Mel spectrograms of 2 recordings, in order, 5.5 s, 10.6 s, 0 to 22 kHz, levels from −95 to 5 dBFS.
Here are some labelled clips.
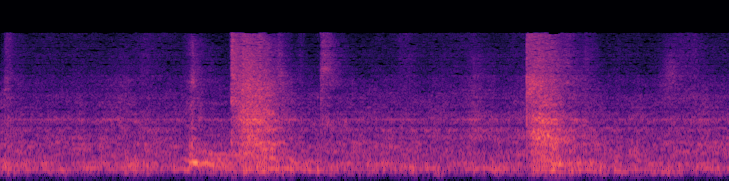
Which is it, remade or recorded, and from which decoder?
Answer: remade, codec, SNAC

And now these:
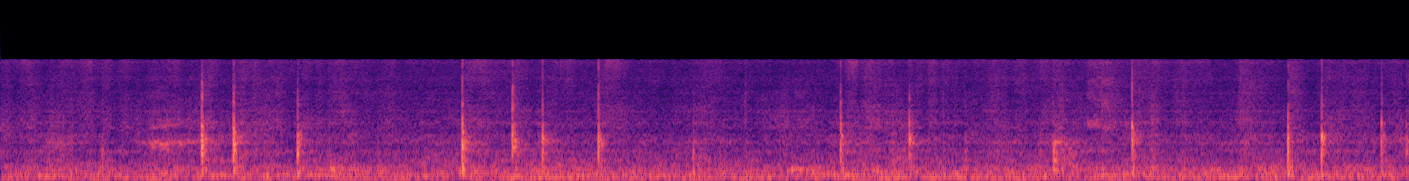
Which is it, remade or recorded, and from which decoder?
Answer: remade, codec, SNAC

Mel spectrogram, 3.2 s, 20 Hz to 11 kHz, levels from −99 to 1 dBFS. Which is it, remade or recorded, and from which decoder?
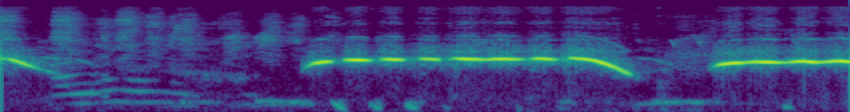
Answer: recorded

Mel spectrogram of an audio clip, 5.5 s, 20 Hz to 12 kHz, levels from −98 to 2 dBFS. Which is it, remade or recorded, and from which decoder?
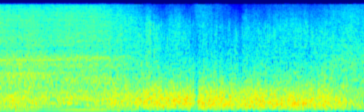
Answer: recorded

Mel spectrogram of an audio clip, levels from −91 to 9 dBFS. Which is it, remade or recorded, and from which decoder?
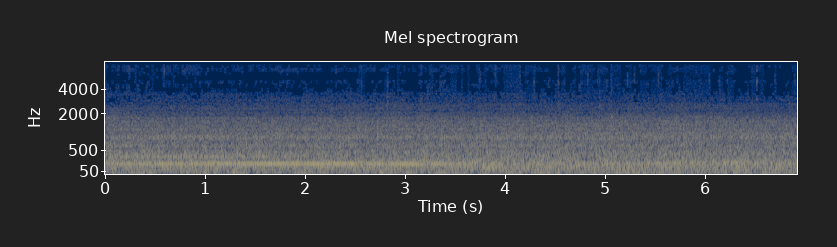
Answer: recorded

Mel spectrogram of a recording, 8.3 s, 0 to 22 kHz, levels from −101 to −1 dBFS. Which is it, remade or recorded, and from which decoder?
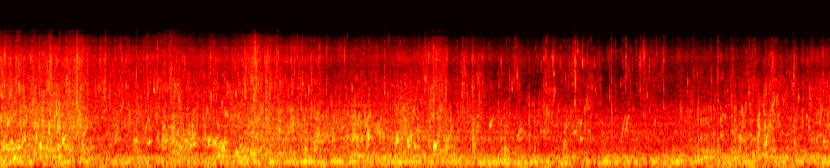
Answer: recorded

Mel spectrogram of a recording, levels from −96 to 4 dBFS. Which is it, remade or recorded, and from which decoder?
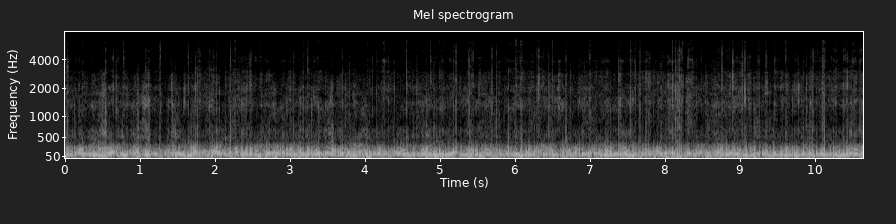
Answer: remade, codec, SNAC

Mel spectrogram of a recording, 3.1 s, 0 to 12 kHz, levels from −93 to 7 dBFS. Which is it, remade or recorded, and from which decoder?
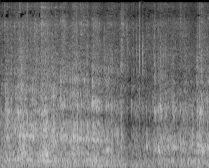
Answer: recorded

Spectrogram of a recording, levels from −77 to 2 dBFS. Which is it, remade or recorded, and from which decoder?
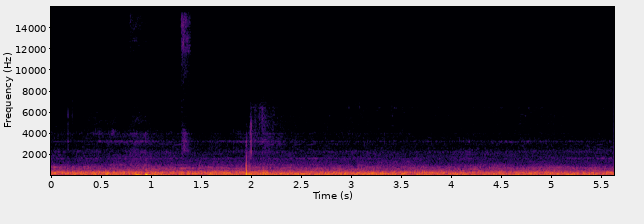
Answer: remade, codec, SNAC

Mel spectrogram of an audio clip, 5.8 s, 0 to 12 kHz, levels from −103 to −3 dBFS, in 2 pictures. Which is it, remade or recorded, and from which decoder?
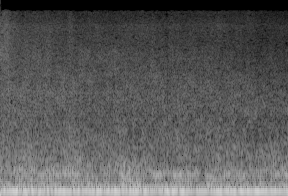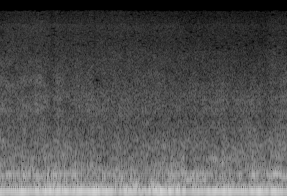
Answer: remade, codec, SNAC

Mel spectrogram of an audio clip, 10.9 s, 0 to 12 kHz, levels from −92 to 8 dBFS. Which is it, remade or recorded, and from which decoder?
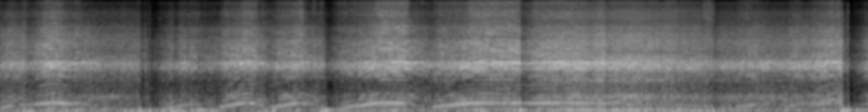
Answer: recorded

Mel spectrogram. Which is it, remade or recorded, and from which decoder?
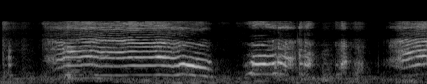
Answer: remade, codec, SNAC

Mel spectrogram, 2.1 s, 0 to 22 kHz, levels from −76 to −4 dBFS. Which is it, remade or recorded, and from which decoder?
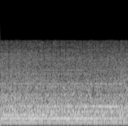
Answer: recorded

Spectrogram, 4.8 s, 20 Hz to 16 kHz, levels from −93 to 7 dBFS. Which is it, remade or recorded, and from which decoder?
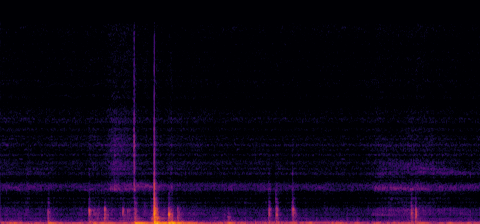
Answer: remade, codec, SNAC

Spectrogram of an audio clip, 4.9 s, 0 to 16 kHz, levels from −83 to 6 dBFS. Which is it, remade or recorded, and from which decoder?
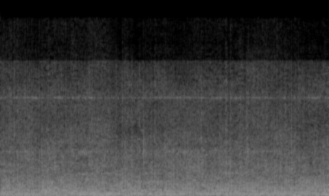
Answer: remade, codec, SNAC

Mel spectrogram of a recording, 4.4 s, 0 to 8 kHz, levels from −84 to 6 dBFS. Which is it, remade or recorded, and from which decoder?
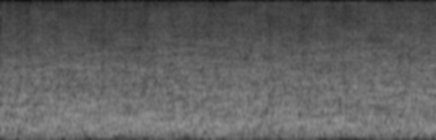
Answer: remade, codec, SNAC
